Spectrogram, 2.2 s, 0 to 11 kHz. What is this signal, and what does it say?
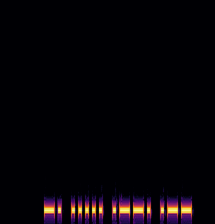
Morse code, heard as a keyed tone, about 36 wpm, 700 Hz. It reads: N5PW
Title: USA Call Signs - 4 Characters - Repeated 2x - 35wpm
